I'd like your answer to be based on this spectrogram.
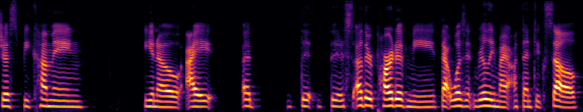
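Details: Young woman who has stuttered since about age two or three, had speech therapy after school and hid her stutter growing up, speaking in an English podcast conversation with part-word repetitions; developmental stuttering.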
